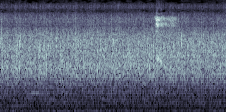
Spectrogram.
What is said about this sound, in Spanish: hay unos aplausos de fondo.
